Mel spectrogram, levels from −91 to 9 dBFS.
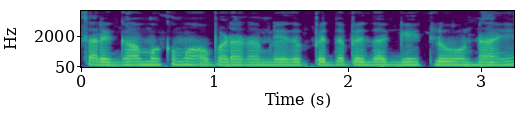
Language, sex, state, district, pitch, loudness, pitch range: Telugu, male, Telangana, Mahabubabad, 155 Hz, -16 LUFS, 150-160 Hz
